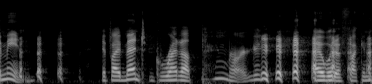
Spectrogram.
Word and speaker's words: Thunberg: I mean Greta Thunberg. That's what I mean. If I meant Greta Thunberg, I would have fucking said that. But that's not how you say her name.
